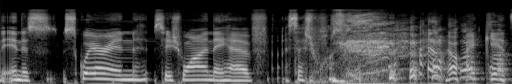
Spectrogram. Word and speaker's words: Sichuan: They in Sichuan. Sichuan. Like the sauce.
